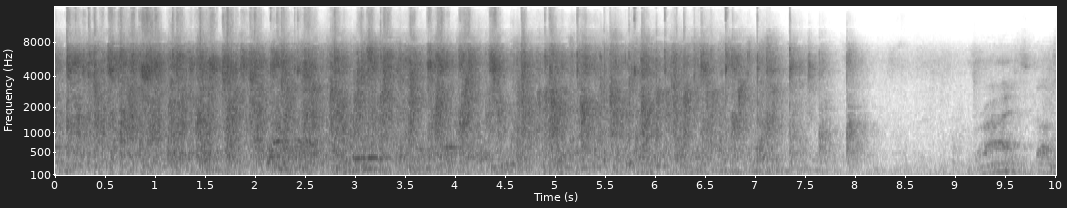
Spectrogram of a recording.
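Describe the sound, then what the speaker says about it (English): An audience at an author talk event claps in a dense, loud round of applause that holds steady for about seven seconds, then thins out and fades, with a voice speaking as it dies down. "Can we have a round of applause?"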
